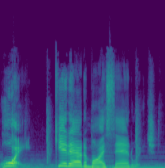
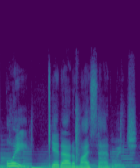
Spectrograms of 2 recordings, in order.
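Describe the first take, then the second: First: It is said in a strong Australian accent. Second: It is said in a plain, normal speaking voice. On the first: "That's the Australian" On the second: "just my normal talking voice"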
